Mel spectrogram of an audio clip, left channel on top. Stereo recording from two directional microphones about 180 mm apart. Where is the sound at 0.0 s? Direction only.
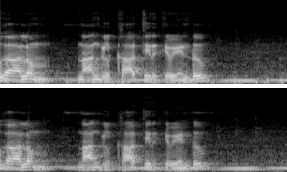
25° left (ahead or behind).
